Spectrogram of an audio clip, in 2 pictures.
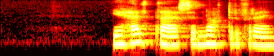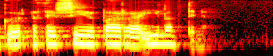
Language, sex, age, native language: Icelandic, female, 40-49, Icelandic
